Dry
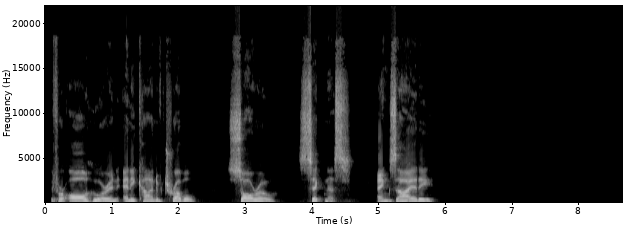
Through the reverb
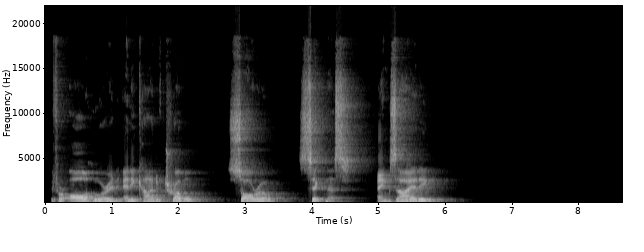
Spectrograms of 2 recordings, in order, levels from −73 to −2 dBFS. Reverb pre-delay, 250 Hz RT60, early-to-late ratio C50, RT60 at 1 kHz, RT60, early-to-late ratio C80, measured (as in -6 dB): 11 ms, 1.1 s, 8.5 dB, 1.0 s, 1.0 s, 10.5 dB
